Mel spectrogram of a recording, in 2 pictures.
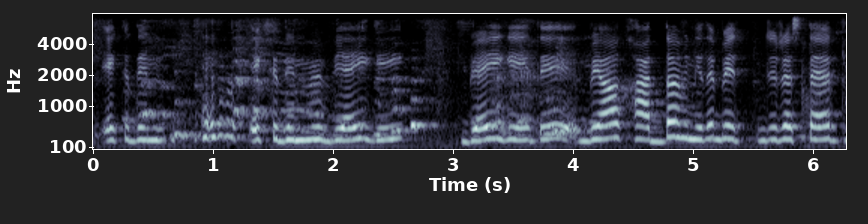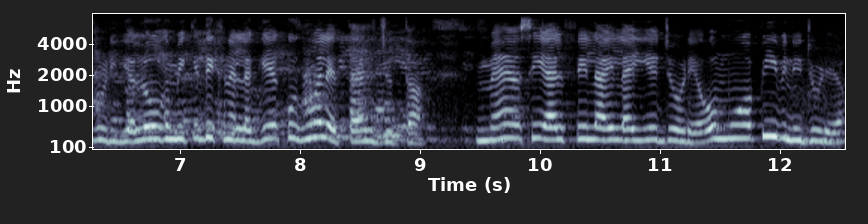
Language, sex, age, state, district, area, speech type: Dogri, female, 18-30, Jammu and Kashmir, Udhampur, rural, spontaneous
